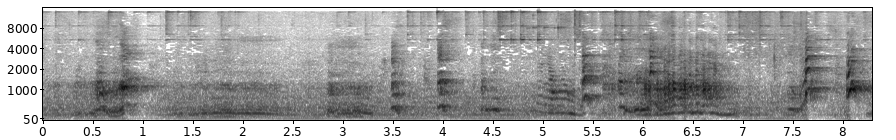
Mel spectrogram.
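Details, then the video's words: Boxers Margie, a 14-week-old puppy, and Lou Dog the elder play together: rough growls rumble under sharp yelping barks that come in uneven clusters, the loudest near the end. "Margie the puppy vs. Lou Dog the Elder: Boxers at play"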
